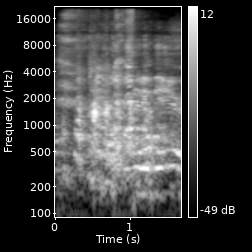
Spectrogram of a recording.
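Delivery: slow words stretched by laughter; laughing. Real, not acted. Remembering waiting half an hour, laughing loudly.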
